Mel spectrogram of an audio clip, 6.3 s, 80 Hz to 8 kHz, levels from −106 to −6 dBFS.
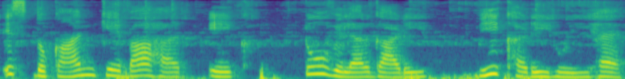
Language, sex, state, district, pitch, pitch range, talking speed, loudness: Hindi, female, Madhya Pradesh, Katni, 175 Hz, 165-205 Hz, 115 wpm, -16 LUFS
